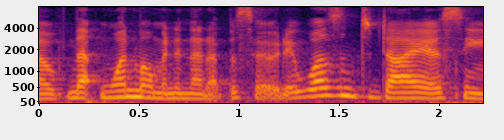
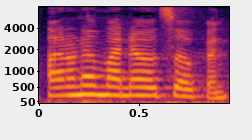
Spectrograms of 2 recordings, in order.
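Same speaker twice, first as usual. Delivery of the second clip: normal talking voice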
